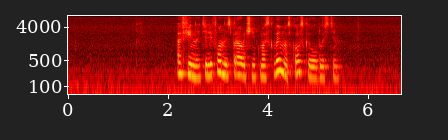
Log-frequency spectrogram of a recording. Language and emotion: Russian, neutral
